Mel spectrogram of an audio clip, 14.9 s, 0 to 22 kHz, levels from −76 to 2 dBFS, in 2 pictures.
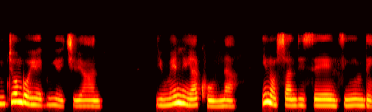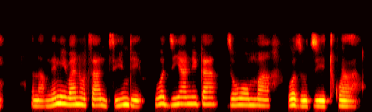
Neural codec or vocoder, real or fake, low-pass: codec, 24 kHz, 0.9 kbps, WavTokenizer, large speech release; fake; 7.2 kHz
